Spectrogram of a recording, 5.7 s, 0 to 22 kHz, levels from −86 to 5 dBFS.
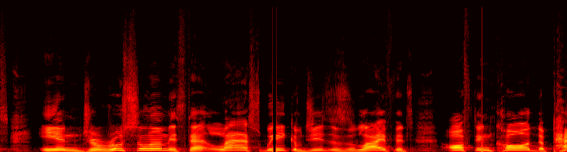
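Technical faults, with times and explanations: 0.74 s, 2.72–2.76 s and 4.81 s, block of digital silence: the sound drops straight to silence and back with no fade, most likely because the output buffer wasn't filled in time. The two 10 ms gaps come across as ticks, and the 40 ms one as a short hole.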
